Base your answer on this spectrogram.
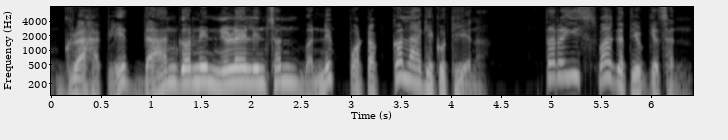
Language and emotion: Nepali, surprised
